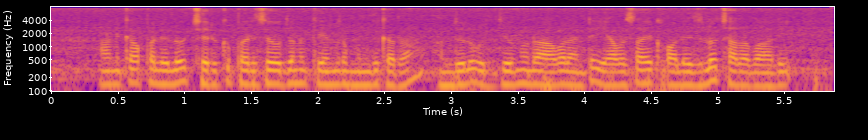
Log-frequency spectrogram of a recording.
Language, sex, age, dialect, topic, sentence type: Telugu, male, 18-24, Utterandhra, agriculture, statement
